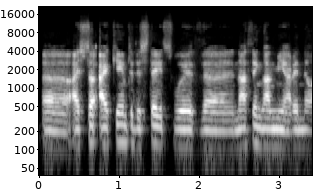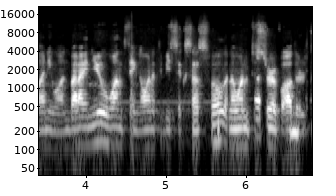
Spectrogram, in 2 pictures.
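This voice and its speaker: A man from Lebanon with a Lebanese accent, a guest talking over a video call, mixing English and Arabic with many pauses. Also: on the low side, steady tone, rough recording. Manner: switches between English and Arabic mid-sentence; talks with many hesitations and restarts. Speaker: podcast guest. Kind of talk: casual interview over a call.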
